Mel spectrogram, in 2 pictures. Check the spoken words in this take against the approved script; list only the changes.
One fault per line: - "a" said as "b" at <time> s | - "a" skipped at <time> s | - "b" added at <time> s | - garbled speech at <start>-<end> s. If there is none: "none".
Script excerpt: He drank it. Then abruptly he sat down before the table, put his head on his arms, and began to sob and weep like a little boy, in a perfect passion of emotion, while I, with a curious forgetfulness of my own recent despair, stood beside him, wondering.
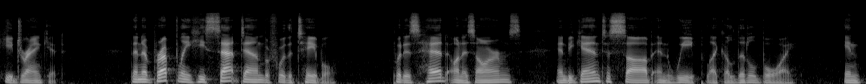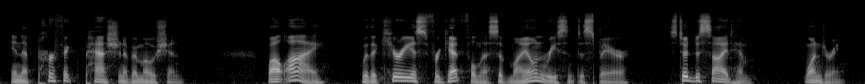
- "in" added at 8.8 s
